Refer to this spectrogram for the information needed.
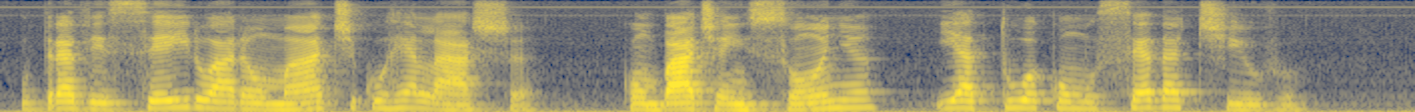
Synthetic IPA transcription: ʊt̪ɾavesejɾʊaɾomat͡ʃikʊɦelaʃɐ̰ | kõmbat͡ʃɪɐĩsõɲɐ | ɪat̪uɐkõmʊsɛd̪at͡ʃivʊ

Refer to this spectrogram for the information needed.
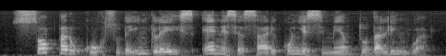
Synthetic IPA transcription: sɔpaɾʊkuɾsʊd̪ɪĩŋɡlejsɛnesesaɾjʊkõɲesimẽnt̪ʊd̪ɐlĩŋɡwɐ̰

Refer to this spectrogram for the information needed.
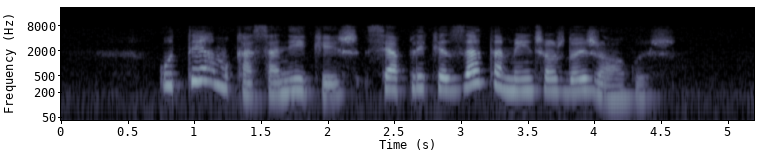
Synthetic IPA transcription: ʊt̪ehmʊkasanikeʃsɪaplikɐezat̪ɐmẽnt͡ʃɪawzd̪ojzʒɔɡʊs

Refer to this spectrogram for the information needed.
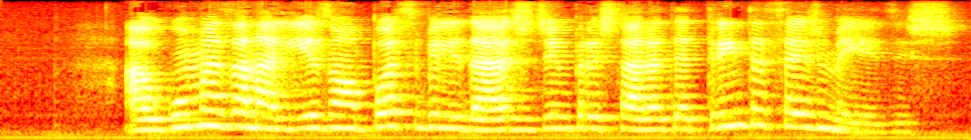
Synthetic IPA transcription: awɡũmɐzanalizɐ̃w̃ɐposibilid̪ad͡ʒɪd͡ʒɪẽpɾeʃt̪aɾat̪ɛt̪ɾĩnt̪ɐsejzmezɪs

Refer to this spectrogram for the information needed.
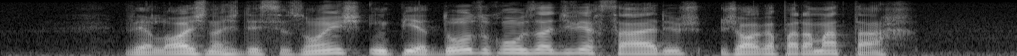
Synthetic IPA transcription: velɔʒnɐzd̪esizõj̃sẽpied̪ozʊkõʊzad͡ʒiveɾsaɾjʊsʒɔɡɐpaɾɐmat̪aχ

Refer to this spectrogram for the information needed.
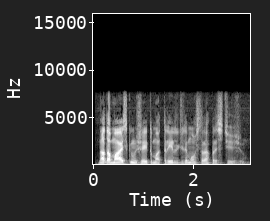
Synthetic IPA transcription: nad̪ɐmajskɪũʒejt̪ʊmat̪ɾejɾʊd͡ʒɪd̪emõst̪ɾaɾpɾest͡ʃiʒjʊ̰

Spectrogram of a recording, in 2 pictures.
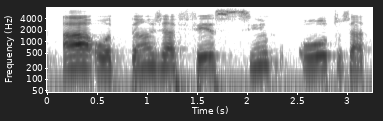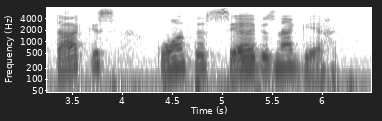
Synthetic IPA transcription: ɐot̪ɐ̃ʒɐfesːĩkʊowt̪ɾʊzat̪akɪs | kõnt̪ɾɐsɛɾviʊznɐɡɛ̰hɐ

